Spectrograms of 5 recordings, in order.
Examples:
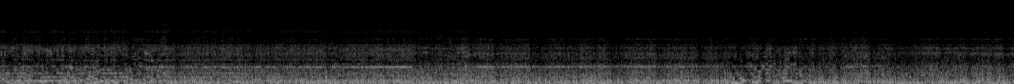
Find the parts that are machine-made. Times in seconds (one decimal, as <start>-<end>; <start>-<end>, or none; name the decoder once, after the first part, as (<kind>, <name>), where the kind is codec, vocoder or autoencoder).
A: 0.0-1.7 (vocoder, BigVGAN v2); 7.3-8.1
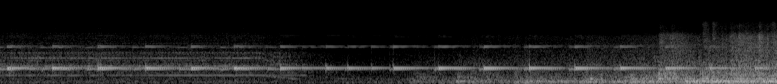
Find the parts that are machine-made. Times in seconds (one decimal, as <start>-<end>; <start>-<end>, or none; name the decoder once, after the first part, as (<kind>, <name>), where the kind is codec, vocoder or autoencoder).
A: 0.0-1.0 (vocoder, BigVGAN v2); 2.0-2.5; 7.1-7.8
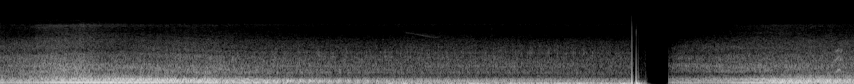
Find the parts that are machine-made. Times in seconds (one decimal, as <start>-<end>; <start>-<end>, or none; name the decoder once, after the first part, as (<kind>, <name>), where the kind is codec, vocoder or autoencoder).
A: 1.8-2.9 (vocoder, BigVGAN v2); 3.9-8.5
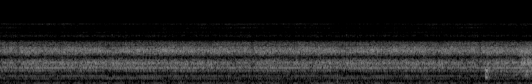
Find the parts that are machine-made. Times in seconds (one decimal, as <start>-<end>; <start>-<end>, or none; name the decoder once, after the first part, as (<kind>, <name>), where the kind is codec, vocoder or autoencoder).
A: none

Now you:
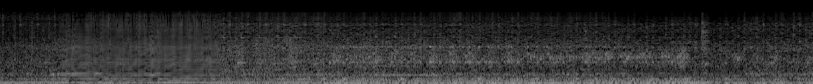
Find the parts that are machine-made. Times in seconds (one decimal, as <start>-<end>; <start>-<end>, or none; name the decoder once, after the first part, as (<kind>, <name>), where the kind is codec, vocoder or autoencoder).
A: 0.6-2.2 (vocoder, BigVGAN v2)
